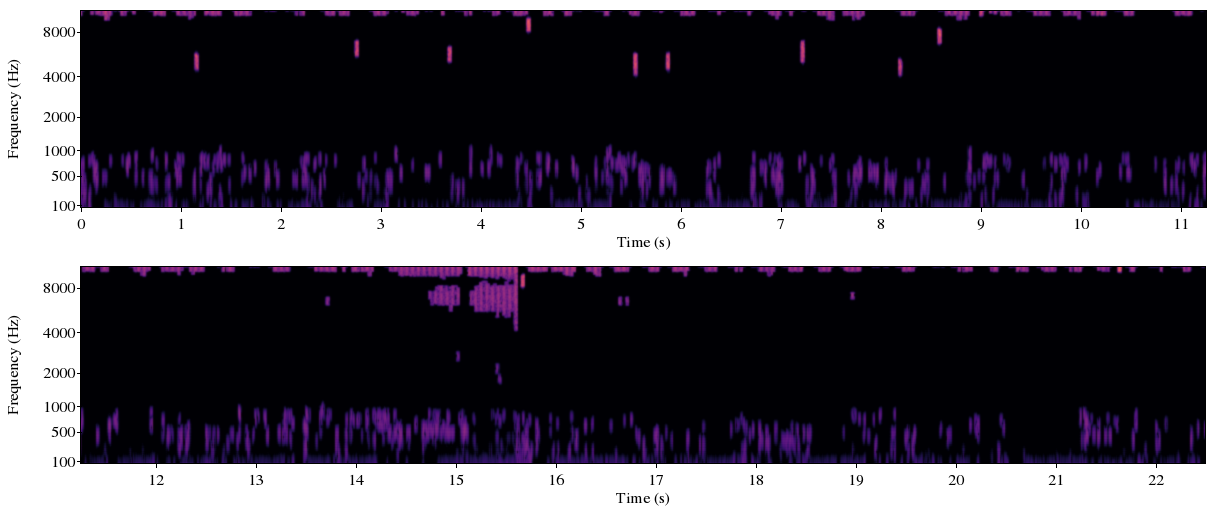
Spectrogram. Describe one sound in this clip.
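A live rock band plays loudly with electric guitars.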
